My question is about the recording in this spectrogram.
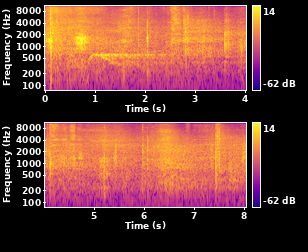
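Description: Ice hockey practice sounds from inside the goal: a goalie's skates scraping the ice, with scattered sharp clacks of sticks and pucks. A single held tone lasts about a second and a half, starting about a second in.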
